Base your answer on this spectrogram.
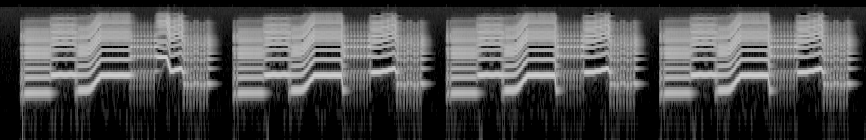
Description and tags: Violin MIDI passage
Small violin passage recorded from Guitar Pro
violin, Guitarpro, MIDI, pitched, high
